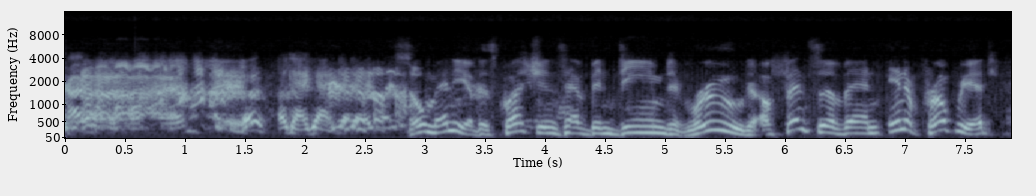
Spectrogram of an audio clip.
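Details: Adult male speaker, with laughter at the start; ordinary speech.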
